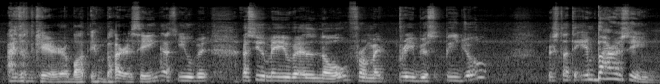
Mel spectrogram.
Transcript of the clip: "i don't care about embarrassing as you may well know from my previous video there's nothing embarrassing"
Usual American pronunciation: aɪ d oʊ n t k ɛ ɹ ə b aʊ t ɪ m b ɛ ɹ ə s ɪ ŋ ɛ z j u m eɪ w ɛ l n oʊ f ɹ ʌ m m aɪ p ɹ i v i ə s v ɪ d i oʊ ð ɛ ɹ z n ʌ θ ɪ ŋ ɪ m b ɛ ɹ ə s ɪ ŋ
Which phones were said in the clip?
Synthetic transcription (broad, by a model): aɪ d oʊ n t k ɛ ɹ ə b aʊ t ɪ m b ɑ ɹ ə s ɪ ŋ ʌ s j u m eɪ w ɛ l n oʊ f ɹ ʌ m m aɪ p ɹ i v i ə s p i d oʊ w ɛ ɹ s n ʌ t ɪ ŋ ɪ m b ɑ ɹ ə s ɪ ŋ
